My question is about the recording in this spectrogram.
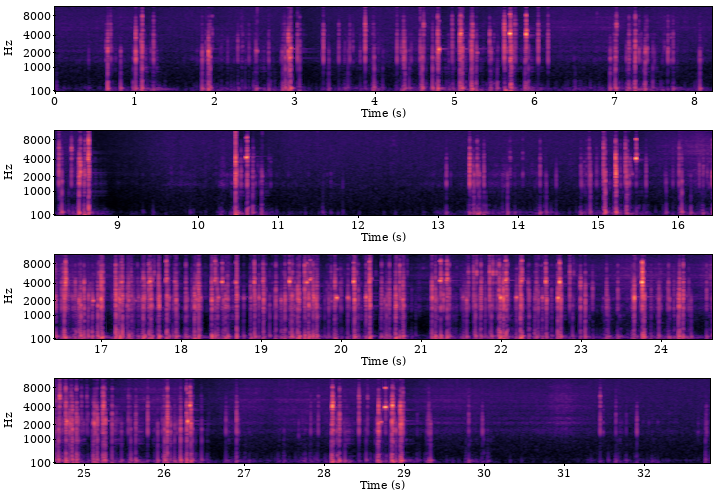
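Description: Gusty wind buffeting an action camera's microphone: loud, uneven rumbling gusts with sudden peaks, easing off for a couple of seconds about a third of the way through. This is the wind that is lifting a paraglider canopy.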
